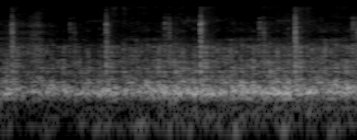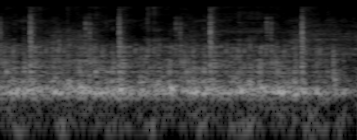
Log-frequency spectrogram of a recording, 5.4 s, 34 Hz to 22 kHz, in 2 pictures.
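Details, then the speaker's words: Old Lister diesel generator unused about 20 years, cranking; pump delivers diesel up the pipe but no sharp injector creak, only slow even ticking every 0.7 s; injector not popping off, owner suspects it is seized. "but we aren't getting an injector Creek"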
